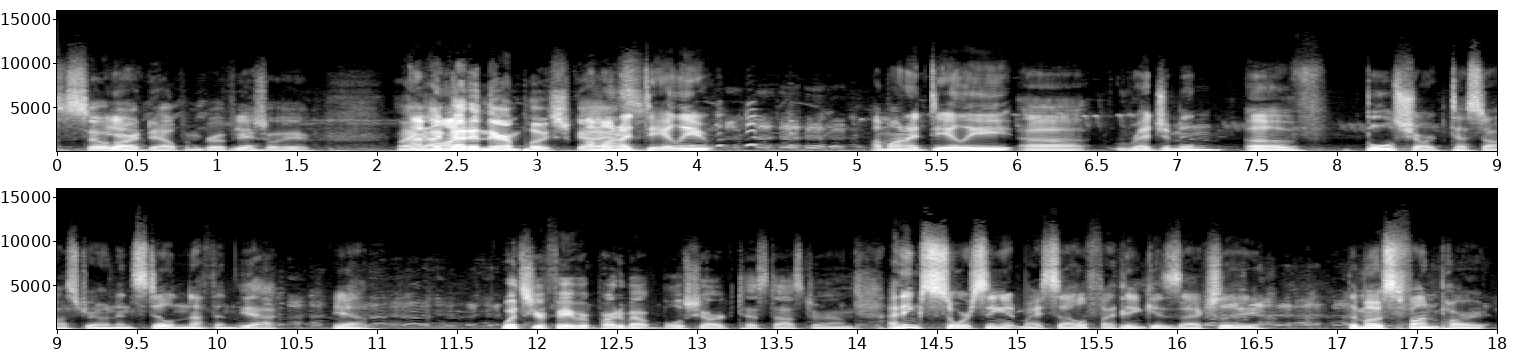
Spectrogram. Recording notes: We recorded a live variety show at the Small Brew Pub in downtown Dallas.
